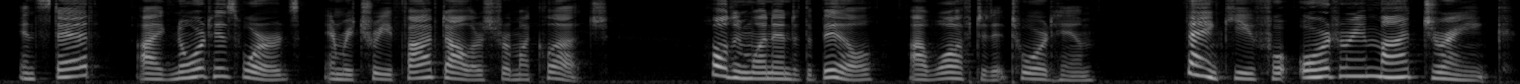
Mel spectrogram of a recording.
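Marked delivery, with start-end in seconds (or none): 8.9-11.1 overly sugary, syrupy, sickly-sweet saccharine voice. Wafting a five-dollar bill toward a man who ordered a drink, in a saccharine voice. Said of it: "in my most saccharine voice".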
